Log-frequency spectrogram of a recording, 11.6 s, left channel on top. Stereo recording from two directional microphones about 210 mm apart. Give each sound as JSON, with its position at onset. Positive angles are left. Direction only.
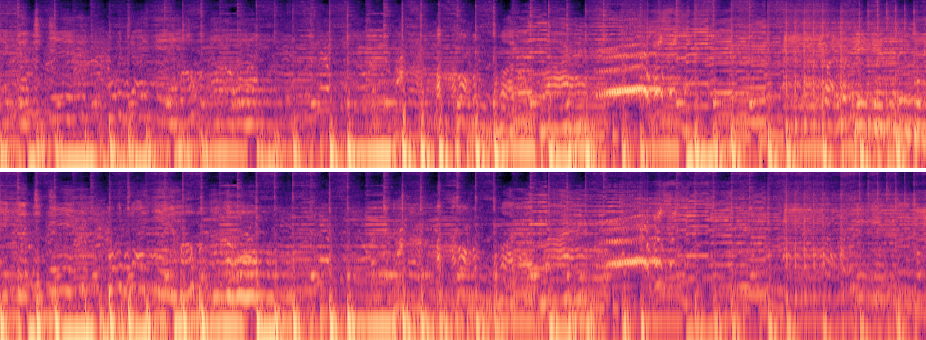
{"t": 2.0, "sound": "music", "side_deg": -30}
{"t": 2.6, "sound": "music", "side_deg": -50}
{"t": 6.3, "sound": "music", "side_deg": 20}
